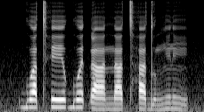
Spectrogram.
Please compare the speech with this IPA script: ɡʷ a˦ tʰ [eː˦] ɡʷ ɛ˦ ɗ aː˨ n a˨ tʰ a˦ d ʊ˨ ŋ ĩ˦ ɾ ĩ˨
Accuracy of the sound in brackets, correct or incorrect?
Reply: correct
